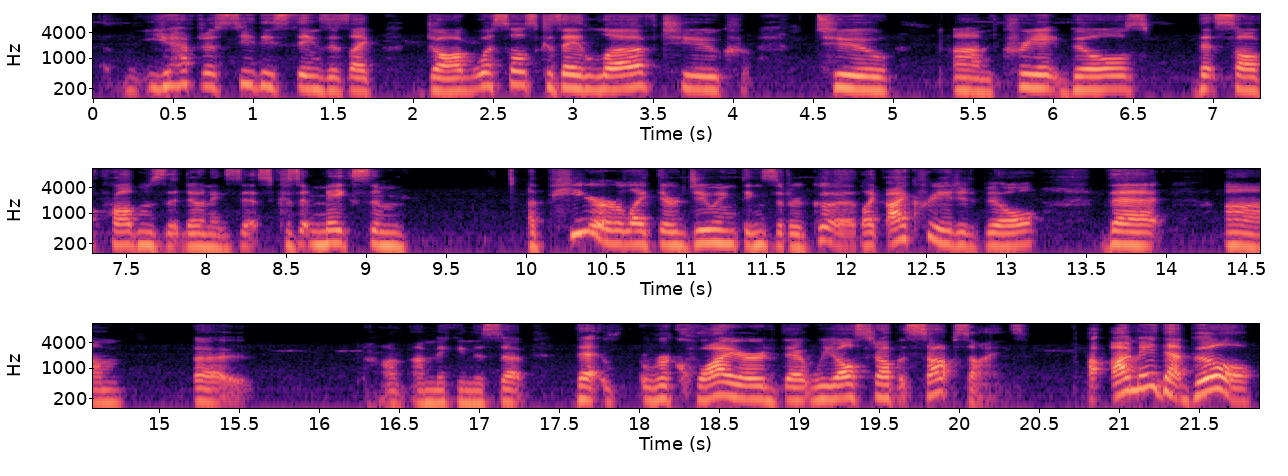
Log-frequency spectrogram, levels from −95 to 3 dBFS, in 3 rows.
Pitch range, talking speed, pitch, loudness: 165-205 Hz, 165 wpm, 185 Hz, -21 LUFS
